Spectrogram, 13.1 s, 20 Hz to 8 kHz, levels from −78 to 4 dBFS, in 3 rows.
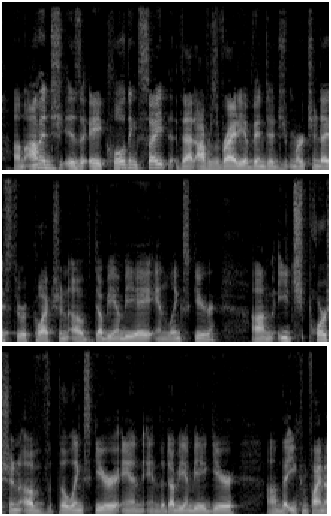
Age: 20-39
